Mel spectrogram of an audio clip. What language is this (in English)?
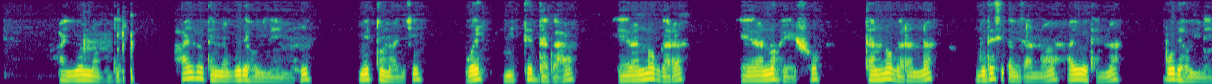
Sidamo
